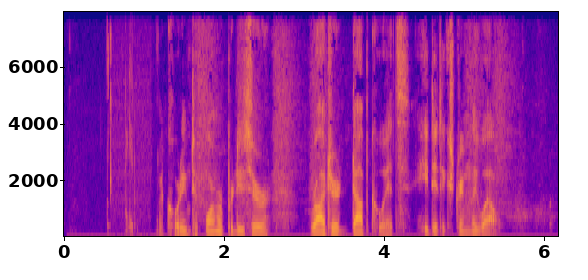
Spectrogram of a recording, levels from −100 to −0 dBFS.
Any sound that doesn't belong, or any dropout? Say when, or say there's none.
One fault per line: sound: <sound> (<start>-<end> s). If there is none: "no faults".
sound: chirp (0.7-0.9 s)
